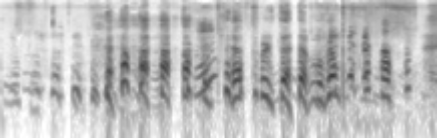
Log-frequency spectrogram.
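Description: People talking: quick, animated voices from about a second in, after a few short taps at the start.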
